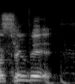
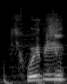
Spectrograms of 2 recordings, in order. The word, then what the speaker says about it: Quibi: Or Qubit. No, Quibi. QE, I think. I don't know how to pronounce it, but I know the one you're talking about.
